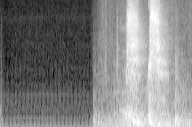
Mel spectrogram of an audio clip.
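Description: Silence for about the first second, then a single short, loud cough from a person, in two quick pushes.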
